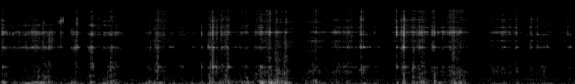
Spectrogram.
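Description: Fingernails rapidly tap and scratch the embossed side of a small black textured plastic flower pot, filled with soil and a cactus and held in both hands. The result is a bright, dry stream of quick clicks and raspy scrapes that stop almost instantly, with a faint steady tone near 2.2 kHz and a higher bright one running through the bursts.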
